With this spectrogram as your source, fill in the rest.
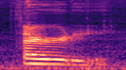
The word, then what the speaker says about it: thirty: And in the multiples of ten over here, like 30, We want to make that T make that sneaky D sound.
